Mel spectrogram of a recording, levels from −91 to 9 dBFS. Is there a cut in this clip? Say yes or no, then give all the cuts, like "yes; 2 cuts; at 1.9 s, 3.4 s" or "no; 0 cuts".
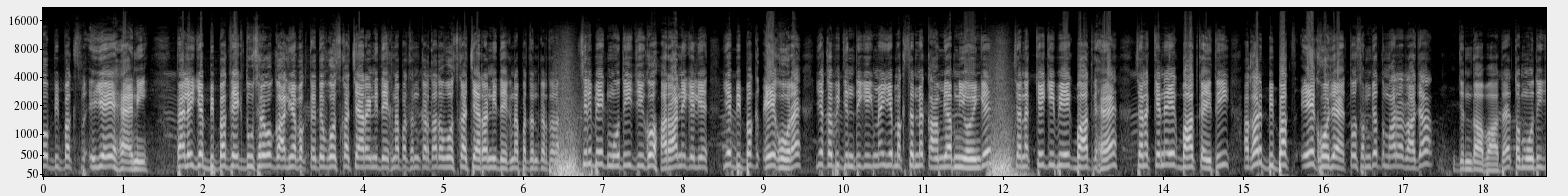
no; 0 cuts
